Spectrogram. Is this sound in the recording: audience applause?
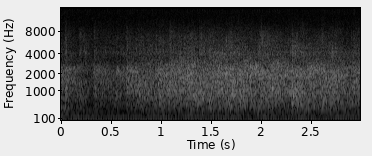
yes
